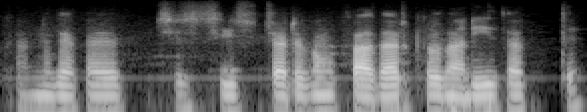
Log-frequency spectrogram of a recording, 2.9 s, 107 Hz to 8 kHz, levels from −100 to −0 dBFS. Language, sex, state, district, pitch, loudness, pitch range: Bengali, male, West Bengal, Jhargram, 100 Hz, -26 LUFS, 100-105 Hz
